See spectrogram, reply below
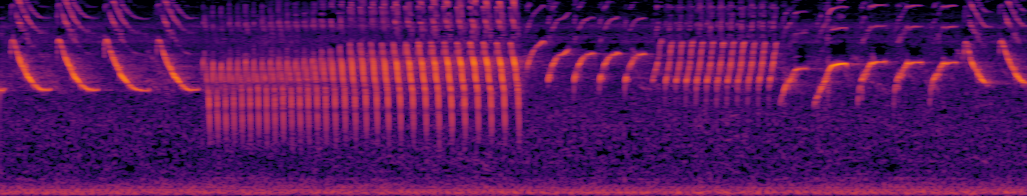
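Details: Belgian canary song for warming up canaries and stimulating females, with fast downslurred whistles giving way to a long rapid rattling trill, then rolling sweeps, a second trill and rising chirps.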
